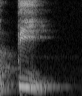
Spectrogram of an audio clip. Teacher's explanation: अब ता के नीचे जेर है तो इसको ते नहीं पढ़ना, ती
